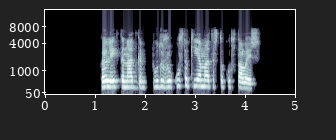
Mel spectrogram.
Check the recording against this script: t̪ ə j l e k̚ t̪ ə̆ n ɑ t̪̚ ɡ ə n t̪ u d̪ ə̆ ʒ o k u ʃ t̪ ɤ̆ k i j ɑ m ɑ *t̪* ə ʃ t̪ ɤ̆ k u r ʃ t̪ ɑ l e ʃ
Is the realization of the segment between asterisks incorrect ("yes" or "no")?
no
